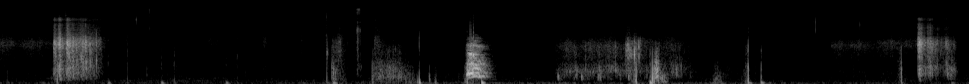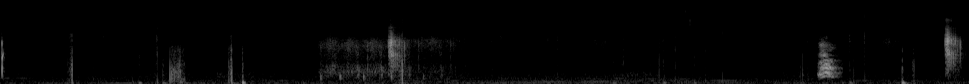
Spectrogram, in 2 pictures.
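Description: Several short, sharp dog barks from a Minecraft game in bursts with gaps of quiet between them, mixed with a few soft thuds and rustles.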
